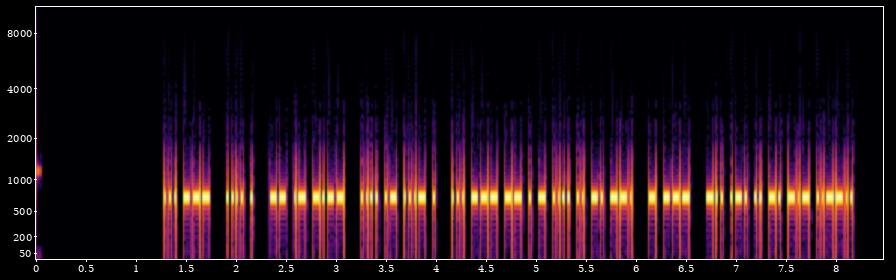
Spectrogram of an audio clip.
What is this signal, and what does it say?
Morse code, heard as a keyed tone, about 49 wpm, 700 Hz. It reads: SO HE MAY HAVE SOMETHING TO DRINK?
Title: Sentences from Top 1500 Words 50wpm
